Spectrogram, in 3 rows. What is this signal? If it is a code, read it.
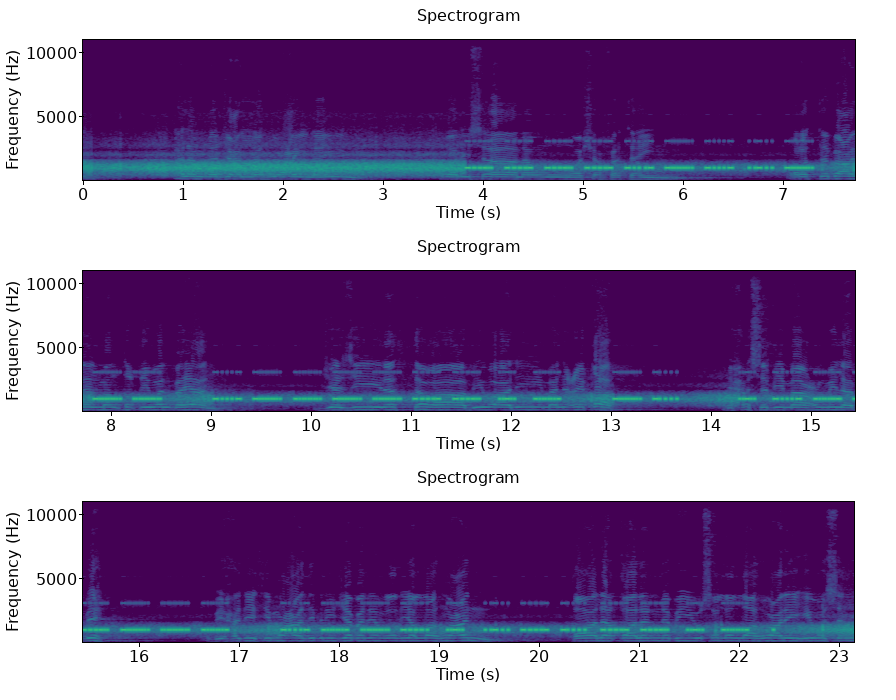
Hellschreiber (Feld-Hell, 122.5 baud), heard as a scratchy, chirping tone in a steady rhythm, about 1040 Hz, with static crashes. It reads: RARAMENTE ES NECESARIO EL INGRESO HOSPITALARIO.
